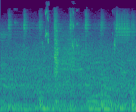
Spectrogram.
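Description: A basketball being dribbled on a hardwood arena floor, a few short knocks in the first second, over quiet music with a steady low bass.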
